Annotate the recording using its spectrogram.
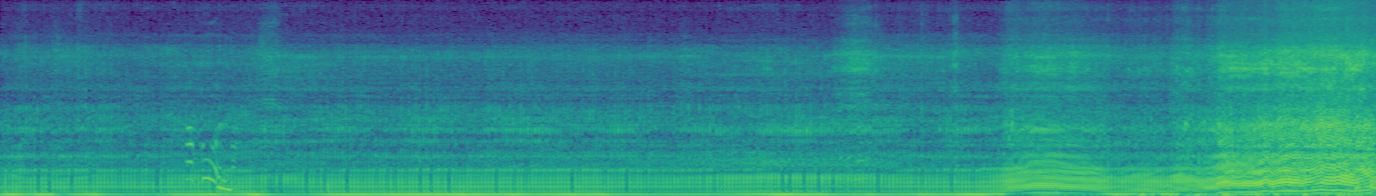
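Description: Another dirt bike engine revs nearby.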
